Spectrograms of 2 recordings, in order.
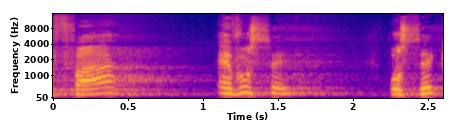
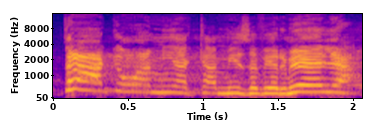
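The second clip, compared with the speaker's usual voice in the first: high-pitched rallying order; retold captain's shout; 6 semitones higher than usual. Captain at the bow orders his red shirt brought, shouting. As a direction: call it out like a battle command. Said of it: "ia pra frente do navio e gritava".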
